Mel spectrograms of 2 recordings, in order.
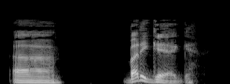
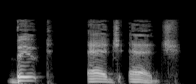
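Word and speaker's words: Buttigieg: It's spelled as if it was Buddy Gig, but and he is the first openly homosexual candidate for president. But it's actually pronounced, according to him, Boot Edge Edge.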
